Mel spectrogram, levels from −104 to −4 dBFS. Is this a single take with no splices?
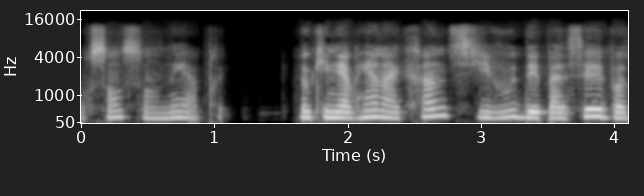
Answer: no; 1 cut; at 2.0 s

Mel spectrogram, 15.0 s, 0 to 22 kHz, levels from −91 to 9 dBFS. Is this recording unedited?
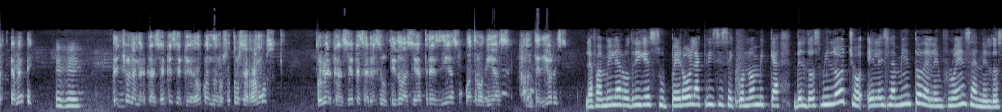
no; 2 cuts; at 1.7 s, 8.8 s

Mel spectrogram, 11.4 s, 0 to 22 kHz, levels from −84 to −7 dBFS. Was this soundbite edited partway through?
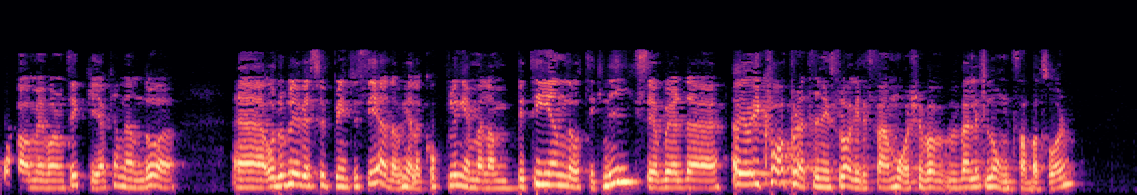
yes; 1 cut; at 7.2 s

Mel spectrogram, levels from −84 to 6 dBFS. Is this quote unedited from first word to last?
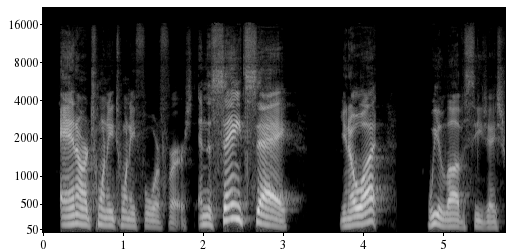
yes; 0 cuts

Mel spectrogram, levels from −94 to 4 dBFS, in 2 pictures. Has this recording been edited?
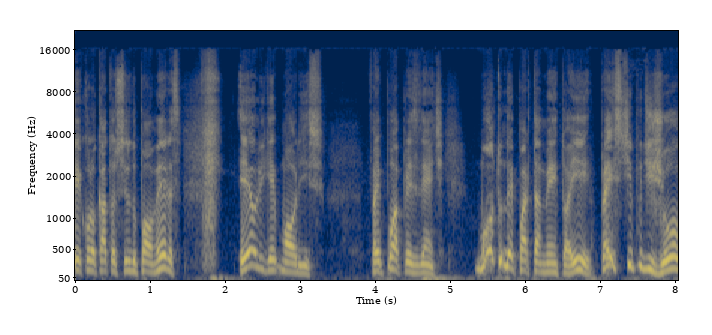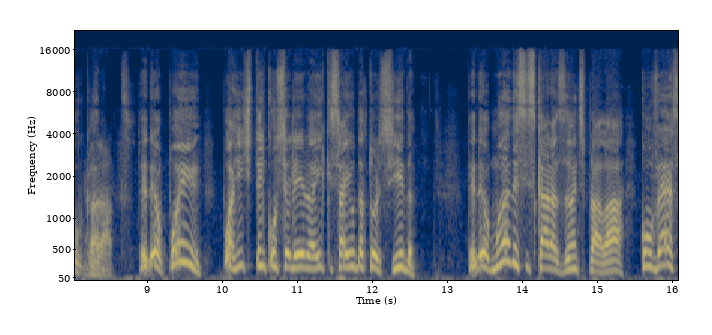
no; 0 cuts

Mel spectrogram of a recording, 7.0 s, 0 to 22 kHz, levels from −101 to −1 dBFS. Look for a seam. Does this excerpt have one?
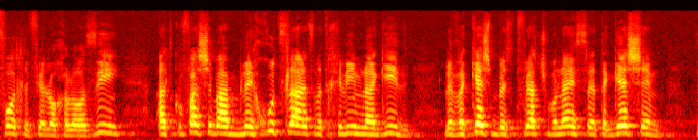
no; 0 cuts

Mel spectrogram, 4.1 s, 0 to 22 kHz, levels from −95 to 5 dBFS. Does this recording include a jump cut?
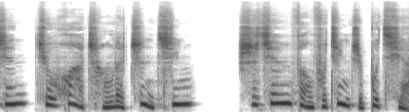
yes; 1 cut; at 2.3 s

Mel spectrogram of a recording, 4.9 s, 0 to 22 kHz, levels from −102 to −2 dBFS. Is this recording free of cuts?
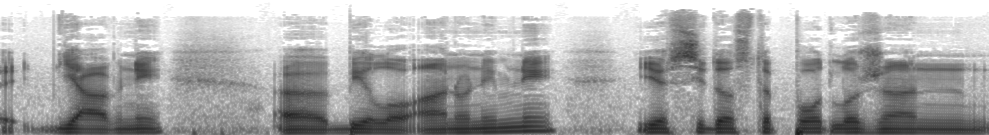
yes; 0 cuts

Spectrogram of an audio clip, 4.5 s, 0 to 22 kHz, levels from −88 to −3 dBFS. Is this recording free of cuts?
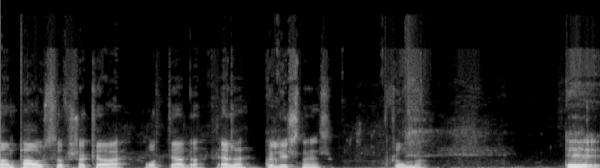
no; 1 cut; at 2.0 s

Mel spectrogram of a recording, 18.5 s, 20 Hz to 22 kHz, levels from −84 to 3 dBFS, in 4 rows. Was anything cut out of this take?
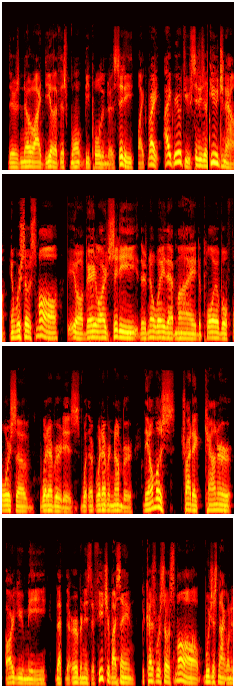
yes; 1 cut; at 2.7 s

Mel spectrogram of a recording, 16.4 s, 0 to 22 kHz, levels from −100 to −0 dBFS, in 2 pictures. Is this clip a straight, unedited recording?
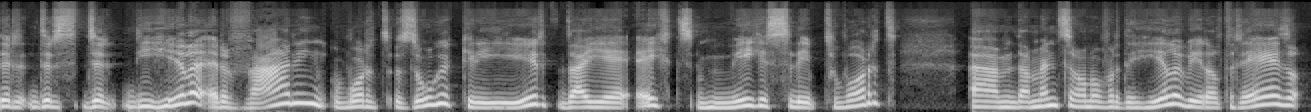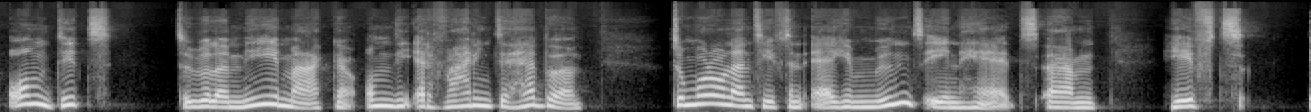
yes; 0 cuts

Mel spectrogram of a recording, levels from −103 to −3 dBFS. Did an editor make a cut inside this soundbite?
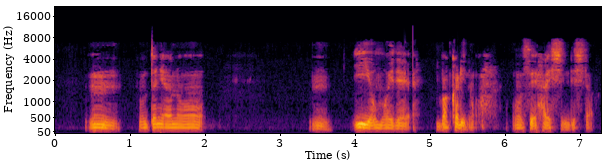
no; 0 cuts

